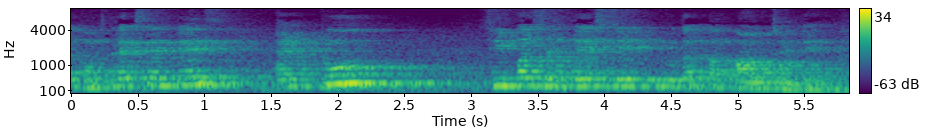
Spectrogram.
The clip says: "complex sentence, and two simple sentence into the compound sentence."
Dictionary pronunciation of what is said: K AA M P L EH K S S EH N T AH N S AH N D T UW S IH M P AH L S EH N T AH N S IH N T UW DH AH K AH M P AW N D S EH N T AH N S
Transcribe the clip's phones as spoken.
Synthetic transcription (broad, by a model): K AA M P L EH K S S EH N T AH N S AH N D T UW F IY P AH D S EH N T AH S IH N T UW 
